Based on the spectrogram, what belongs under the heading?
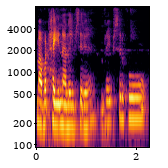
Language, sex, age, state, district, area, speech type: Bodo, female, 30-45, Assam, Kokrajhar, rural, spontaneous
